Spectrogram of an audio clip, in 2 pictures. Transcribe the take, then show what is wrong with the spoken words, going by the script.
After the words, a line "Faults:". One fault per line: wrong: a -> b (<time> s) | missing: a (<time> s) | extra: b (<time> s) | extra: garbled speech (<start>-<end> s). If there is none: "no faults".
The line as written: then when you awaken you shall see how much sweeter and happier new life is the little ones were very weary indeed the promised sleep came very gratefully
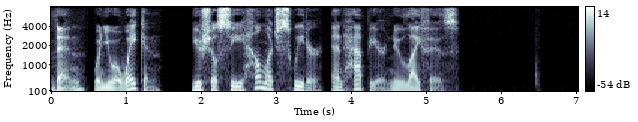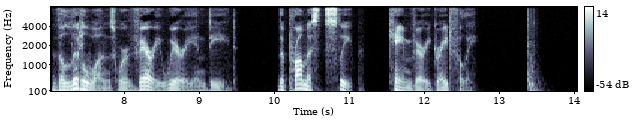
then when you awaken you shall see how much sweeter and happier new life is the little ones were very weary indeed the promised sleep came very gratefully
Faults:
no faults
